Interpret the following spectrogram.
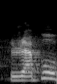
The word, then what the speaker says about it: rapport: what is connecting with another human being called rapo building our AP p ort that's the English pronunciation rapper if you join an American firm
